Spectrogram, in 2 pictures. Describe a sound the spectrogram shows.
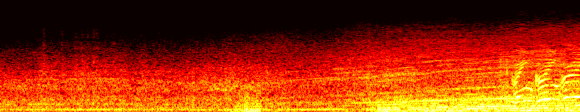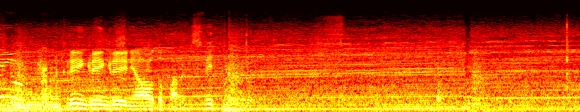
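Racing car engines idle, rev, then roar loudly as the cars accelerate away.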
